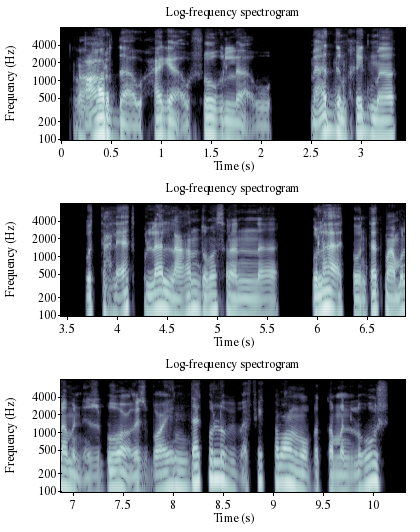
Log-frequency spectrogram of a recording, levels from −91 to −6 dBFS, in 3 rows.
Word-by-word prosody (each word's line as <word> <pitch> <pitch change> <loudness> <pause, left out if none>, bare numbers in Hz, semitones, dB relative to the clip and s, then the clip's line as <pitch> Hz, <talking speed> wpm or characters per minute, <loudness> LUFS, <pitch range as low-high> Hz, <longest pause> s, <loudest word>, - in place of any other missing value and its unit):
عرض 115 -3 +5
أو 80 -2 -3
حاجة 110 -3 +1
أو - - -7
شغل 105 +1 0
أو 85 -2 -8 0.4
مقدم 130 -2 +2
خدمة، 105 -2 +1 0.4
والتعليقات 105 +3 -2
كلّها 115 +4 +3
اللي 120 -7 +3
عنده 105 +4 +1
مثلًا 95 -4 -2 0.4
كلّها 125 +2 +6
أكونتات 100 +3 -2
معمولة 110 +4 +2
من 95 -8 -4
أسبوع، 90 +2 -2
أسبوعين، 105 +4 -2
ده 135 - +3
كلّه 155 -1 +3
بيبقى 110 -7 -8
Fake 140 - -7
طبعًا 135 0 +2
وما 110 -6 +1
باطمنلهوش، 95 +9 -3
105 Hz, 150 wpm, -25 LUFS, 95-115 Hz, 0.4 s, كلّها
